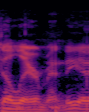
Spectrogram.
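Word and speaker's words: Daler Mehndi: There was this Indian gentleman named Dollar Mendy who did, it's actually pronounced Dollar Mendy, I've since found out.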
